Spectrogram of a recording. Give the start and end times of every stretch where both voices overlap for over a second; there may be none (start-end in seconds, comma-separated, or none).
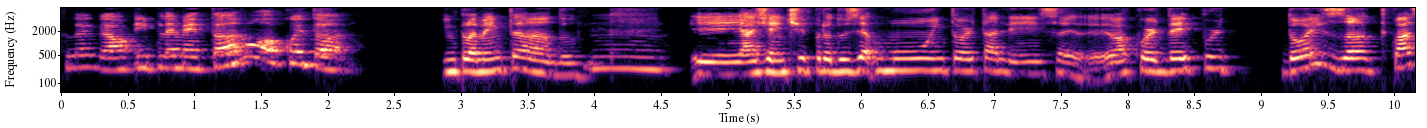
none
